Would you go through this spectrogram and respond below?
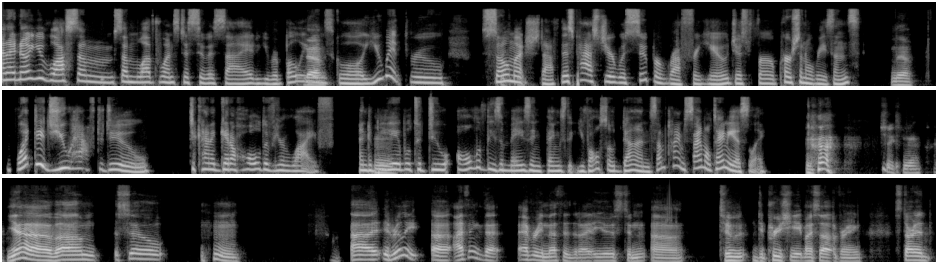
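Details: Vocal tic of Tourette syndrome in an adult man diagnosed with Tourette's; a repeated tic word interrupts his speech.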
